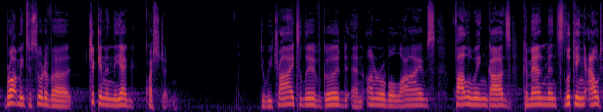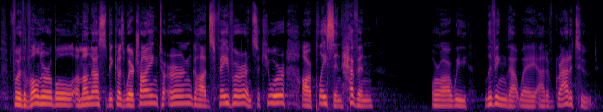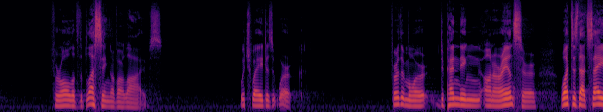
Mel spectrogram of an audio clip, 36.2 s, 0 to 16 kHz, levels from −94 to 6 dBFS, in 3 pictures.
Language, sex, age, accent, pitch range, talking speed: English, male, 40-59, American, 140-175 Hz, 125 wpm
